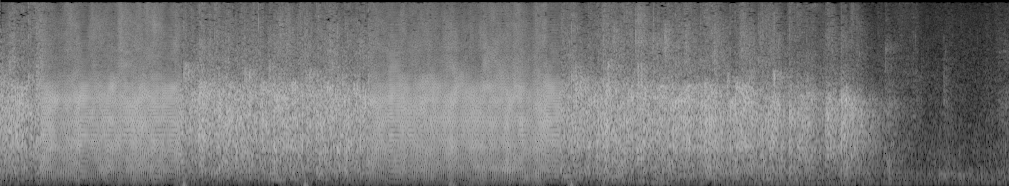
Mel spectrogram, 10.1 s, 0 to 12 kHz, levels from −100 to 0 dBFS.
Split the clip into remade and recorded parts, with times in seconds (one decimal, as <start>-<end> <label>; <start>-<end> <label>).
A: 0.0-0.4 recorded; 0.4-1.8 remade; 1.8-3.7 recorded; 3.7-5.6 remade; 5.6-10.1 recorded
